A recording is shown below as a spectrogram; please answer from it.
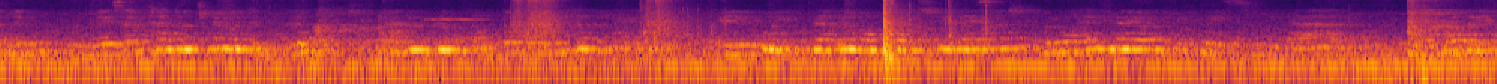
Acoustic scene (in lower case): crowded indoor space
